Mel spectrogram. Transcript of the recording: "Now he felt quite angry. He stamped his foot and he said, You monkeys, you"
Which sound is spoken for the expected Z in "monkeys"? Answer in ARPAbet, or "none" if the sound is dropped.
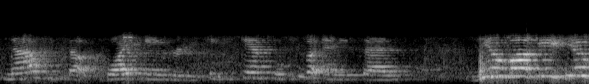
none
